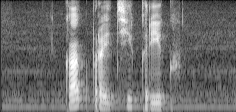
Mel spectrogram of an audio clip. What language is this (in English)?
Russian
